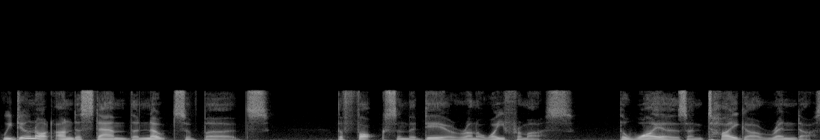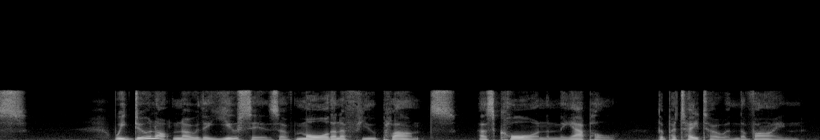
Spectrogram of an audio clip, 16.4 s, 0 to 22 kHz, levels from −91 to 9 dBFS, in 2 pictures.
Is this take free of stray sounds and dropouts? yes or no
yes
